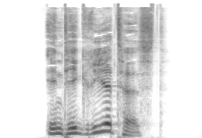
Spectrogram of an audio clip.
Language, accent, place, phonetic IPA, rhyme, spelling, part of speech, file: German, Germany, Berlin, [ˌɪnteˈɡʁiːɐ̯təst], -iːɐ̯təst, integriertest, verb, De-integriertest.ogg
- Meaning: inflection of integrieren: 1. second-person singular preterite 2. second-person singular subjunctive II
